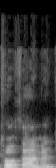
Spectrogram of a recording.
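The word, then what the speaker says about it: Thoth-Amon: That's how you say it, Toth Amun.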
